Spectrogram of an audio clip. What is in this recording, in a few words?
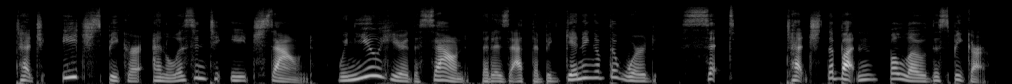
"sit", initial phoneme isolation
